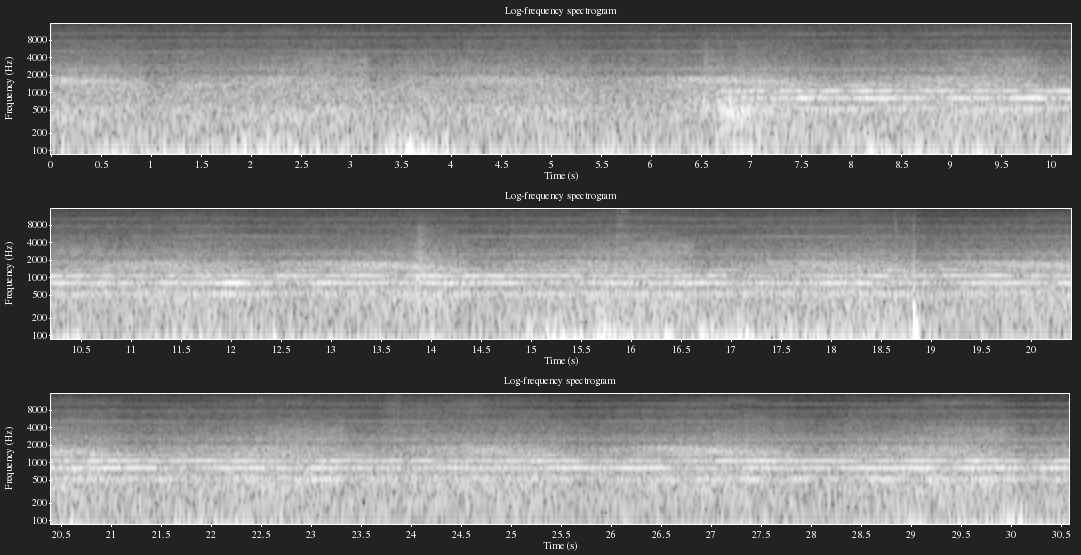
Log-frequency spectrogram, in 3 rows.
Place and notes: {"title": "Granvilliers, France - Eoliennes", "date": "2015-08-20 15:38:00", "description": "Wind Machine in the Fields\nBinaural recording with Zoom H6", "latitude": "49.67", "longitude": "1.96", "altitude": "185", "timezone": "Europe/Paris"}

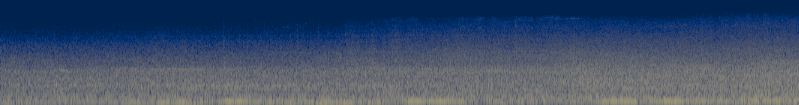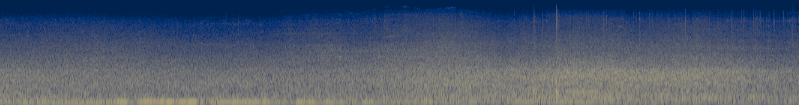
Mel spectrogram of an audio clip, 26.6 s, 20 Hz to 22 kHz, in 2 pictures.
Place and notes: {"title": "Kop van Zuid, Rotterdam, The Netherlands - Wilhelminaplein, Rotterdam", "date": "2012-04-22 15:56:00", "latitude": "51.91", "longitude": "4.49", "altitude": "3", "timezone": "Europe/Amsterdam"}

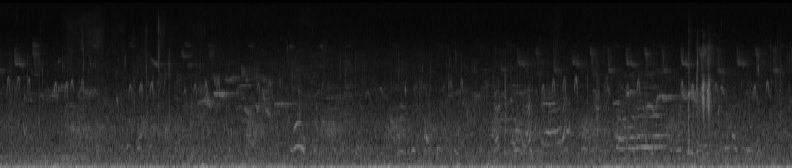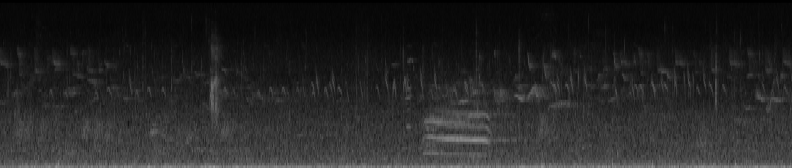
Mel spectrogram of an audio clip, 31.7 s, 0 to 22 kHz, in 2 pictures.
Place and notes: {"title": "Poznan, Rusalka lake - ducklings", "date": "2015-06-27 14:29:00", "description": "a flock of ducklings orbiting their mother. their squawking is not so obvious among rich sounds of nature around the lake and noise of the surrounding city.", "latitude": "52.43", "longitude": "16.88", "altitude": "70", "timezone": "Europe/Warsaw"}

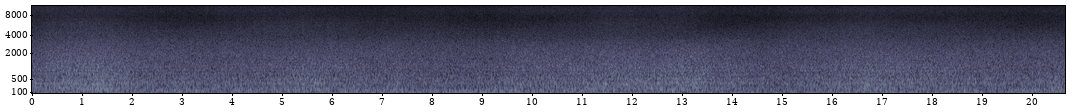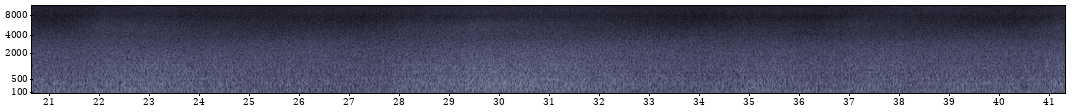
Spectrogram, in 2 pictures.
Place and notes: {"title": "新月沙灣, 新竹縣竹北市 - At the beach", "date": "2017-09-21 09:53:00", "description": "At the beach, Sound of the waves, Zoom H2n MS+XY", "latitude": "24.87", "longitude": "120.94", "altitude": "8", "timezone": "Asia/Taipei"}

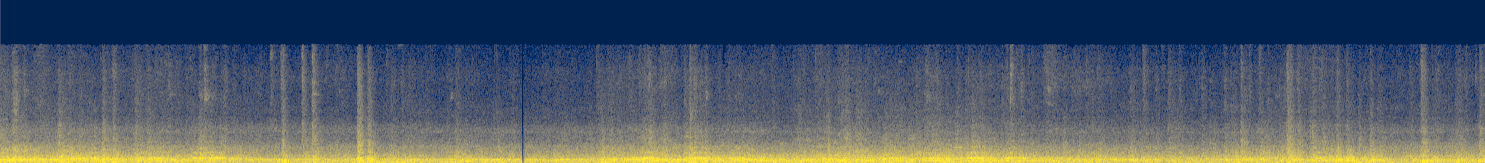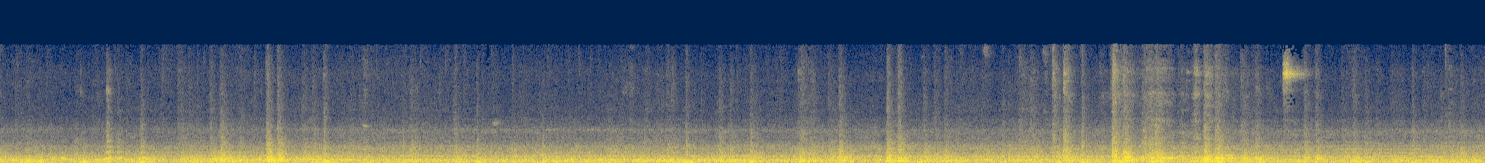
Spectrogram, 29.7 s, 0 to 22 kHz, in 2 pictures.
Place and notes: {"title": "london, tube to victoria station", "description": "recorded july 18, 2008.", "latitude": "51.58", "longitude": "-0.06", "altitude": "10", "timezone": "GMT+1"}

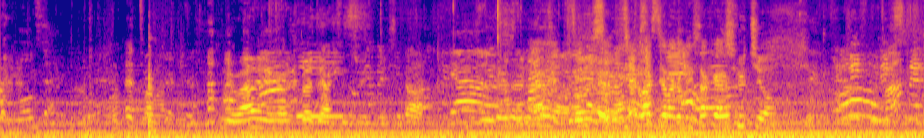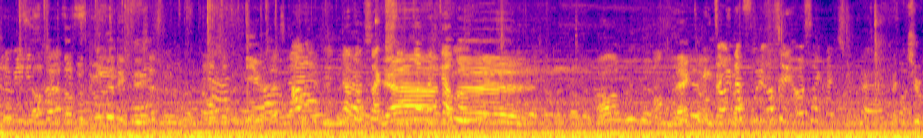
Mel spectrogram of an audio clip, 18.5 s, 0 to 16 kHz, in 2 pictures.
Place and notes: {"title": "Hoeilaart, Belgique - Crowded train", "date": "2015-01-10 10:30:00", "description": "Is this a livestock trailer ? No no no ! This is a normal train on saturday, where scouts are playing loudly !", "latitude": "50.76", "longitude": "4.45", "altitude": "104", "timezone": "Europe/Brussels"}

